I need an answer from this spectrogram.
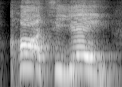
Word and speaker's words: Cartier: Are you telling me you don't know how to pronounce Cartier? It's actually a very famous brand. Cartier.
